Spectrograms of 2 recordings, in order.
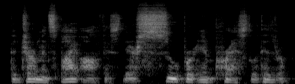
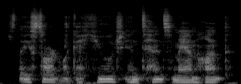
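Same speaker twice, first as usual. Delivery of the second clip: ordinary delivery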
